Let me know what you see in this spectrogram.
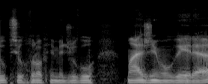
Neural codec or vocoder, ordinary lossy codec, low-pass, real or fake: none; AAC, 48 kbps; 14.4 kHz; real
